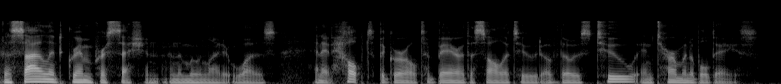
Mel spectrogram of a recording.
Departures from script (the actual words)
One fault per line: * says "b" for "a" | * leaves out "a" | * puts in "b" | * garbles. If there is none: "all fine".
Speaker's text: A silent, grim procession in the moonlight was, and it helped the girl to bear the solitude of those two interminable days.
* puts in "it"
